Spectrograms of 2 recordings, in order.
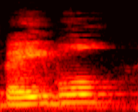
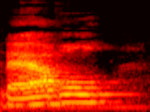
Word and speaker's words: Babel: awesome, it was called, now some people pronounce it Babel, other people pronounce it Babel.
